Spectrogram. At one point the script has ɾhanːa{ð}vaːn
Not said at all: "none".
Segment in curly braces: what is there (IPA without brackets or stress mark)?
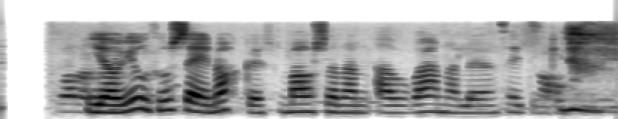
v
